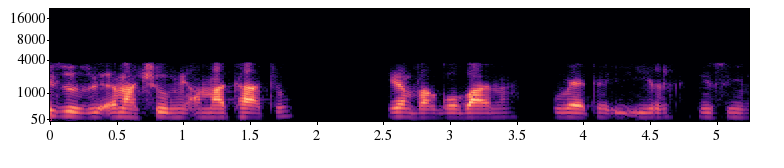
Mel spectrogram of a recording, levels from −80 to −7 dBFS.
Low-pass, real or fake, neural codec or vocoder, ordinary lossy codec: 3.6 kHz; fake; codec, 24 kHz, 3.1 kbps, DualCodec; none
